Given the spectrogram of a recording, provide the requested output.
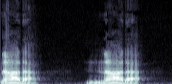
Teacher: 中间这个 t 又会轻轻浊化变成 nota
